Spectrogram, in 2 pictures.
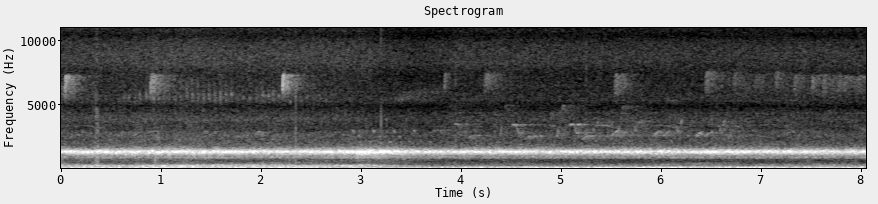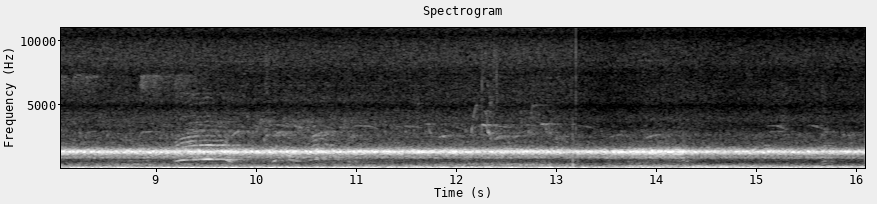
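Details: Brood X periodical cicadas, the 17-year brood, in Virginia in 2021, last present in 2004: a steady, unbroken droning chorus holds one high pitch throughout, with faint bird calls and a passing chirp mid-way, plus low rumbling background noise.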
